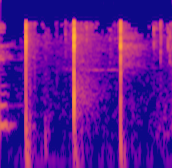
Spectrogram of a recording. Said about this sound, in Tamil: teacher செய்கிற மாதிரி நீங்களும் என்ன செய்யணும் ஆக்ஷன் பண்ணிக்கிட்டே பாட்டும் பாடணும் ஓகேவா ஓகே சந்தோஷம் உண்டானால் கையடி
